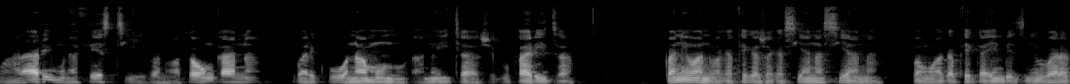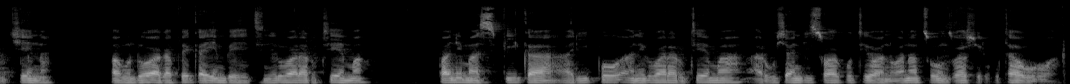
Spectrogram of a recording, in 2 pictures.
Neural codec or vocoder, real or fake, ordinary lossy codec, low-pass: none; real; MP3, 64 kbps; 19.8 kHz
